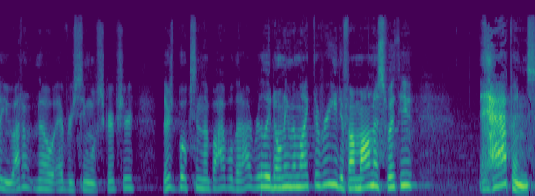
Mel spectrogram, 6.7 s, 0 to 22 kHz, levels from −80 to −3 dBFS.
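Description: Microphone volume stepped up at 3.27 s, between "that I" and "don't even like to": the call software judged the microphone too quiet and raised its input volume in a single jump of about 7 dB. Voice and background noise both become louder at once.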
